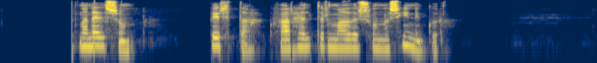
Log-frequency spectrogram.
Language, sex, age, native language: Icelandic, female, 50-59, Icelandic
